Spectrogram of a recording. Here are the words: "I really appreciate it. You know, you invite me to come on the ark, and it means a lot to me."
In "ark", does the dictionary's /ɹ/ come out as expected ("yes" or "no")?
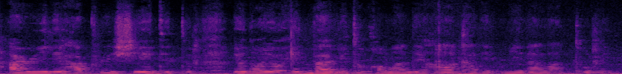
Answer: no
